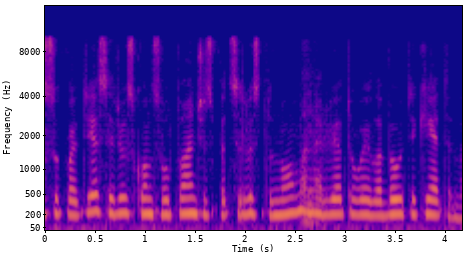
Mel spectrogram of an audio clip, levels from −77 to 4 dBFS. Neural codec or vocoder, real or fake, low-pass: autoencoder, 22.05 kHz, a latent of 192 numbers a frame, VITS, trained on many speakers; fake; 9.9 kHz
